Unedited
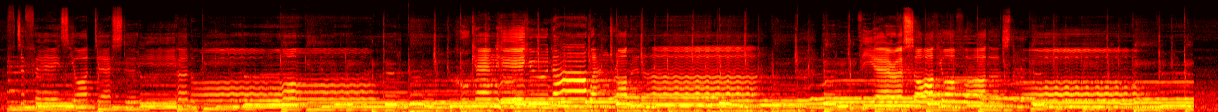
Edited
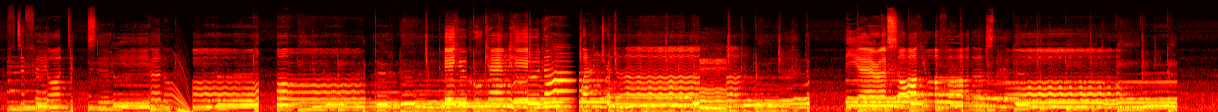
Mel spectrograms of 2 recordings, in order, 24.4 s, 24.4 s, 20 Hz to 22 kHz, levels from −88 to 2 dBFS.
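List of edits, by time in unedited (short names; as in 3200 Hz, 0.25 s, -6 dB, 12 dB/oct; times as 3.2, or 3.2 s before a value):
0.93–1.47 cut
1.99–2.31 room tone
3.99 tape stop 0.41 s
5.71 insert room tone 0.37 s
7.48–7.73 fade in, from -14.5 dB
10.3–10.73 move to 9.07
11.32–11.75 studio fade out
12.36–12.72 cut
14.52–14.87 speed 64%
16.52–17.25 room tone
18.64–19.03 fade out, to -21.5 dB
19.6–19.96 fade in, from -16 dB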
